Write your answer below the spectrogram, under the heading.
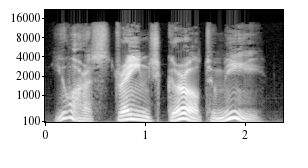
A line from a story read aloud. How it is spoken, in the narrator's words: he said instead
